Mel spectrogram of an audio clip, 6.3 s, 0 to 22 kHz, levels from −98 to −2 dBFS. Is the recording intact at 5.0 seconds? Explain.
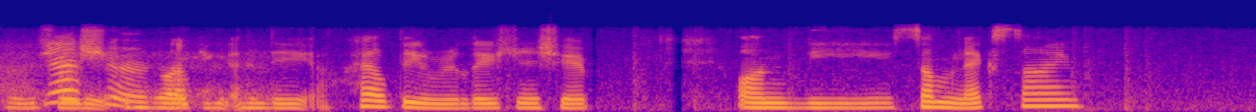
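No. From 4.36 to 5.51 s a jitter buffer slow-down is under way. The receiver stretched the audio by repeating pitch periods to build a reserve. About 167 ms was added, so the speech runs at 86% speed with unchanged pitch and drawn-out sounds.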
